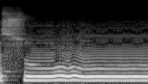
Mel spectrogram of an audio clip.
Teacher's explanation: यहाँ पर देखें जीम बना हुआ है तो हमें यहाँ रुकना है, और यहाँ पर देखें वाव साकिन से पहले पेश है, वाव मद्दा है, और वाव मद्दा के बाद यहाँ हमजा उसी कलमे में है तो यहाँ मद्दे मुत्तसिल करेंगे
